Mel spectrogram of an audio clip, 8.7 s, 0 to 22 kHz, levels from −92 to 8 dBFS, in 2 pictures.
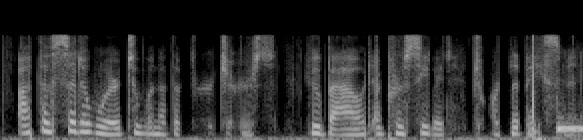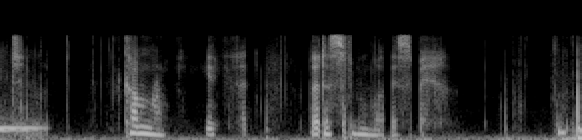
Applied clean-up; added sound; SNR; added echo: neural diffusion model UNIVERSE++.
